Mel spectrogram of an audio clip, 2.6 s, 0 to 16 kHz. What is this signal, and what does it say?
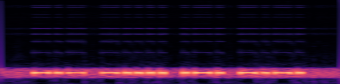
Morse code, heard as a keyed tone, about 27 wpm, 490 Hz. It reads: K6RC
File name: ft5zm-17cw-2014-01-27-0120z-lp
